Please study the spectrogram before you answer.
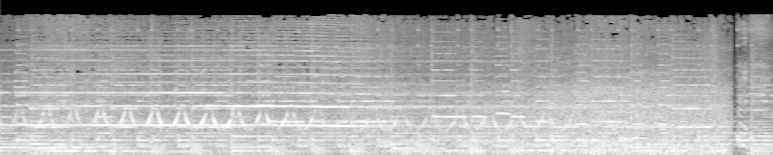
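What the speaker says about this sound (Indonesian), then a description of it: "Ini mobil pemadam kebakaran teman-teman." A toy fire truck plays a loud siren, a rapid wailing warble that repeats, then shifts pattern over busy mechanical toy noise and background clatter, with a sharp knock near the end.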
